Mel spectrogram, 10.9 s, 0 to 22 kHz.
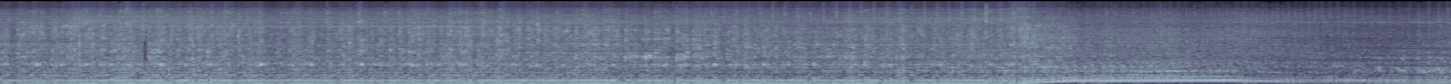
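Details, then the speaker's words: Mercruiser 383 Magnum stroker multi-port injected marine V8, under 40 hours: even steady idle with faint injector click, then a quick throttle blip rising and falling smoothly; no missed beats, runs like new. "she's real snappy runs perfect just like it should don't miss a beat"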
